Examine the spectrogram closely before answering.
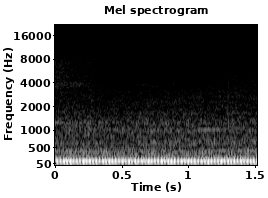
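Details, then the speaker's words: Ford Mustang 4.0 at idle after replacing idler and tensioner pulleys to cure a loud belt squeal: steady low hum, no squeal or chirp; accessory drive now quiet. "And as you can see, it's quiet as can be. So I'm gonna mark that down as a success."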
